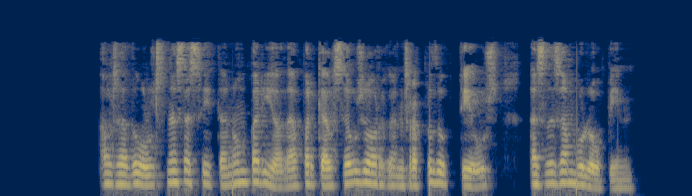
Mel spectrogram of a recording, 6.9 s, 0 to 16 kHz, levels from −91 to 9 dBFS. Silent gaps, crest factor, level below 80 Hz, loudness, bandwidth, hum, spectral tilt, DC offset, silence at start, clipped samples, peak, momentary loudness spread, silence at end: 5.24-5.29 s; 18 dB; -54 dBFS; -20 LUFS; 8.4 kHz; none; -4.5 dB/octave; under 0.1%; 1 s; under 0.1%; -2 dBFS; 8 LU; 0.6 s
